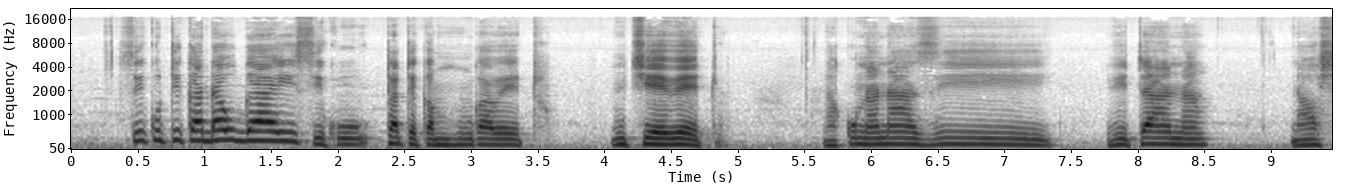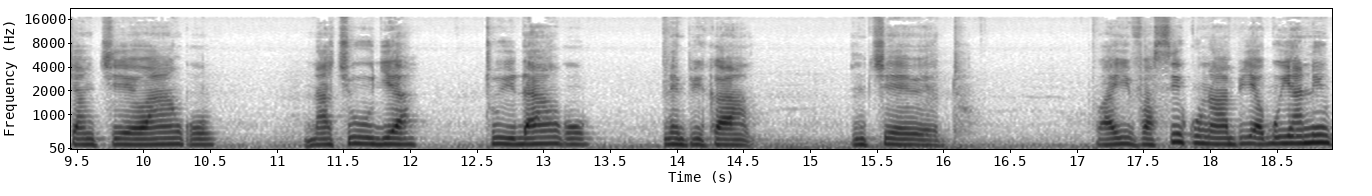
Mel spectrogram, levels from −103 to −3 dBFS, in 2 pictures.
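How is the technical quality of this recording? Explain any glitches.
No technical glitches can be heard anywhere in this speech recording. There is nothing here that calls for an explanation.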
